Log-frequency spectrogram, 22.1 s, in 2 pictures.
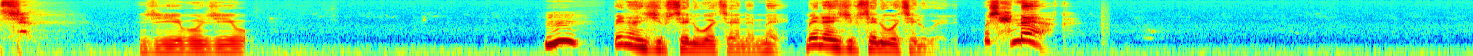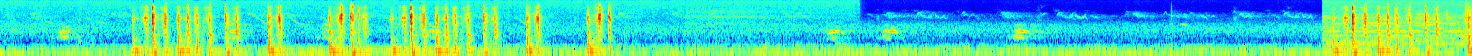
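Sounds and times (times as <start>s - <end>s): typing on computer keyboard: 12.0s - 15.7s, 21.0s - 22.0s.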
